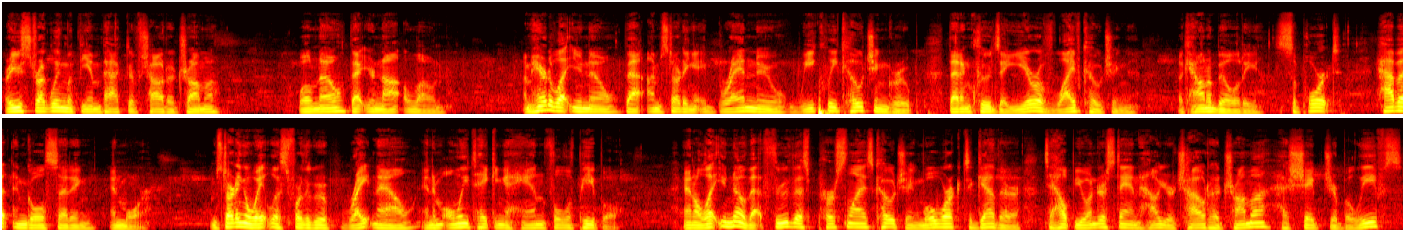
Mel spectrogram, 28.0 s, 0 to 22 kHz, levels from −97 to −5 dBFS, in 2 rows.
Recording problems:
murmuring crowd; faint; throughout; 30 dB below the speech

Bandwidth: 14.5 kHz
